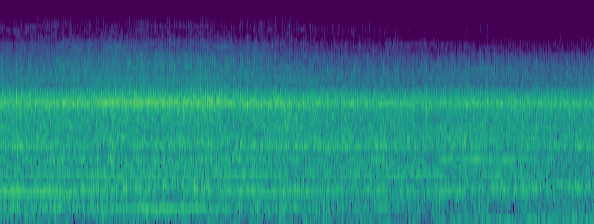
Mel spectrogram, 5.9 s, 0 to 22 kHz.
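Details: Steady high-pitched electrical whine at quiet idle, constant pitch, from a 2008 Honda Accord EX-L V6 alternator; failed rectifier diode in the alternator.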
